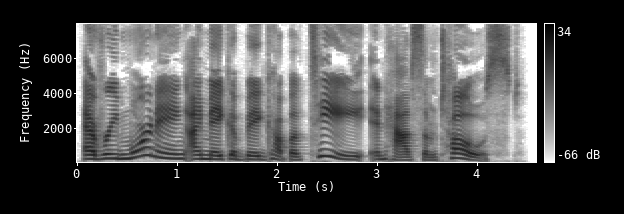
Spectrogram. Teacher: When we fall at the end, we hit our lowest pitch, one step below the baseline.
